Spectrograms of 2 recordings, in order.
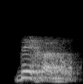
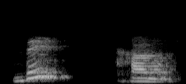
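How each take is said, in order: First: Said in the usual way. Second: "Déjanos" slow, long "Dé", pause, then fall; broken after first syllable. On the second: Shown as a demonstration. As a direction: stretch "Dé" and separate it from the rest. Teacher breaks word up. (separando la primera sílaba, muy lento)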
